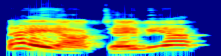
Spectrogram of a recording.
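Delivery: repeated greeting. A narrator's reading. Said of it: "he repeated, this time not adding".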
